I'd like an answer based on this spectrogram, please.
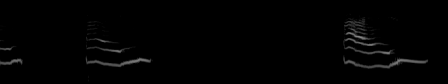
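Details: A kitten gives a short clipped meow, then two longer bright harmonic meows, one dipping and rising, the other loud at onset and slowly falling, separated by nearly two seconds of silence.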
